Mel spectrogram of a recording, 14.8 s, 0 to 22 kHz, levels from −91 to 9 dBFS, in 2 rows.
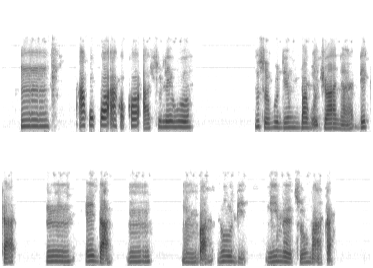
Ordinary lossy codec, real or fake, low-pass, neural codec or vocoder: Opus, 24 kbps; fake; 7.2 kHz; vocoder, 22.05 kHz, 80 mel bands, HiFi-GAN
